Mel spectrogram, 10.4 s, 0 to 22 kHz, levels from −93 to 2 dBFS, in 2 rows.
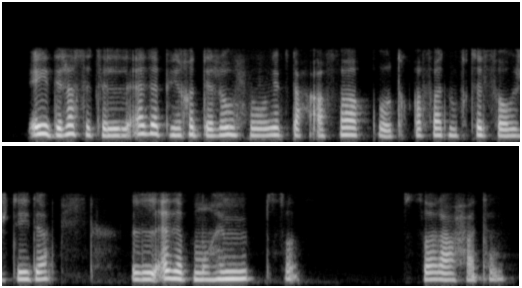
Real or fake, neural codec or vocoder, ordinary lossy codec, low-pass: fake; vocoder, 22.05 kHz, 80 mel bands, WaveNeXt; Opus, 32 kbps; 5.4 kHz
